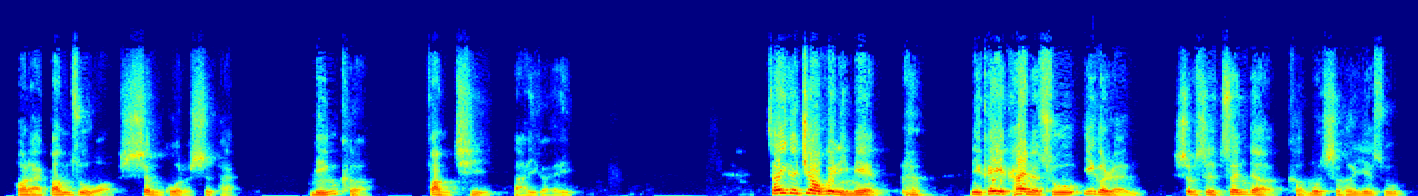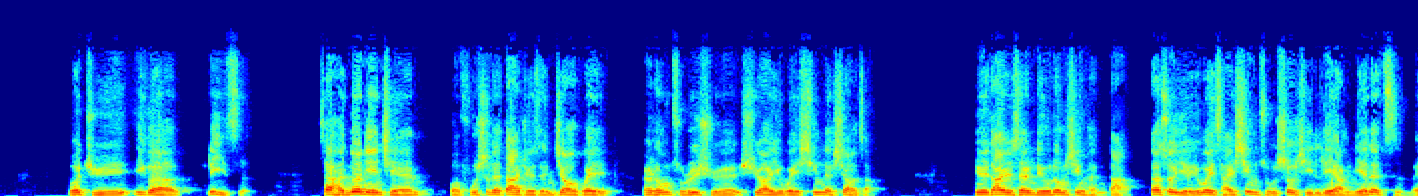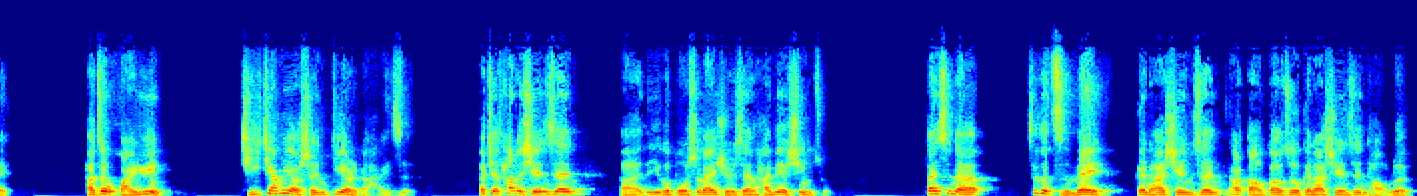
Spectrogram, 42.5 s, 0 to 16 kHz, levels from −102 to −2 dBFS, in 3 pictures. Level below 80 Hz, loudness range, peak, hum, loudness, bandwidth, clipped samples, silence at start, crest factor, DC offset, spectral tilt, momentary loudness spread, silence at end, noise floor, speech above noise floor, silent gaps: -60 dBFS; 7 LU; -6 dBFS; none; -23 LUFS; 12.5 kHz; under 0.1%; 0.15 s; 18 dB; under 0.1%; -6 dB/octave; 15 LU; 0.1 s; -84 dBFS; 61 dB; 4.11-4.20 s, 38.52-38.62 s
